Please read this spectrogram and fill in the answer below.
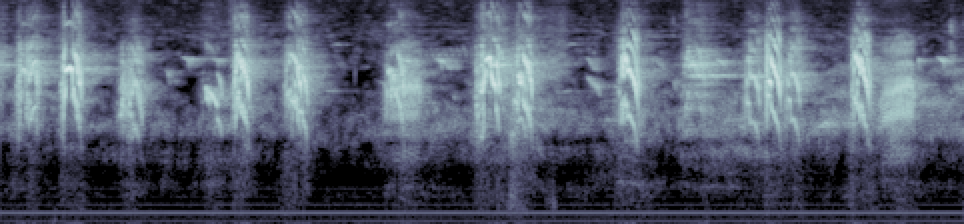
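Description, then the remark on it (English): Loud, harsh squawks from a flock of birds, calling repeatedly in overlapping bursts with no pause, raucous throughout. “Perhaps you've heard the loud squawks of these birds when in flight or at their roost.”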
